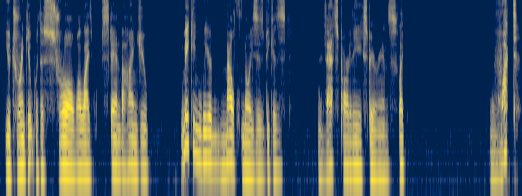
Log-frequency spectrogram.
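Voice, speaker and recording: A man playing an earnest, down-to-earth chef boyfriend in an audio roleplay, talking casually and a little hesitantly in a husky voice. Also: fairly low pitch, dry recording, studio quality. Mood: wry, opinionated. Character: enthusiastic down-to-earth chef boyfriend opening a mountain restaurant. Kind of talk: audio roleplay acting, casual one-sided conversation.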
